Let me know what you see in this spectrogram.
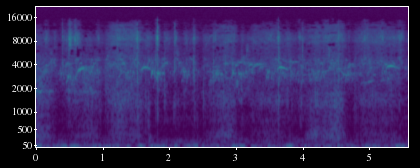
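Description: Faint outdoor ambience with small birds chirping: short, high chirps repeating irregularly over a steady low background hiss.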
